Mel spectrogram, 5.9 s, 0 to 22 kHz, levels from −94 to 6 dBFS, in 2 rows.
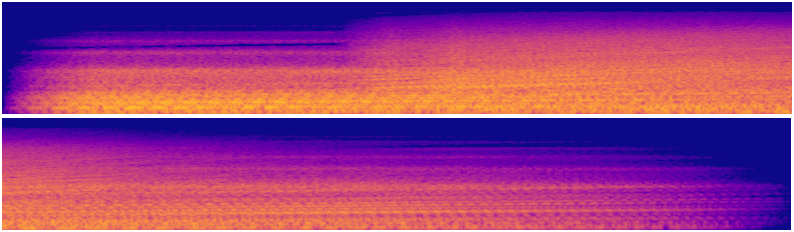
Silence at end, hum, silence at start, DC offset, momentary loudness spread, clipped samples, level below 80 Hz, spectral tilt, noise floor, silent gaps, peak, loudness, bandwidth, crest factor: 0.55 s; none; 0.1 s; under 0.1%; 15 LU; under 0.1%; -28 dBFS; -6 dB/octave; -50 dBFS; none; 0 dBFS; -14 LUFS; 12 kHz; 14 dB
